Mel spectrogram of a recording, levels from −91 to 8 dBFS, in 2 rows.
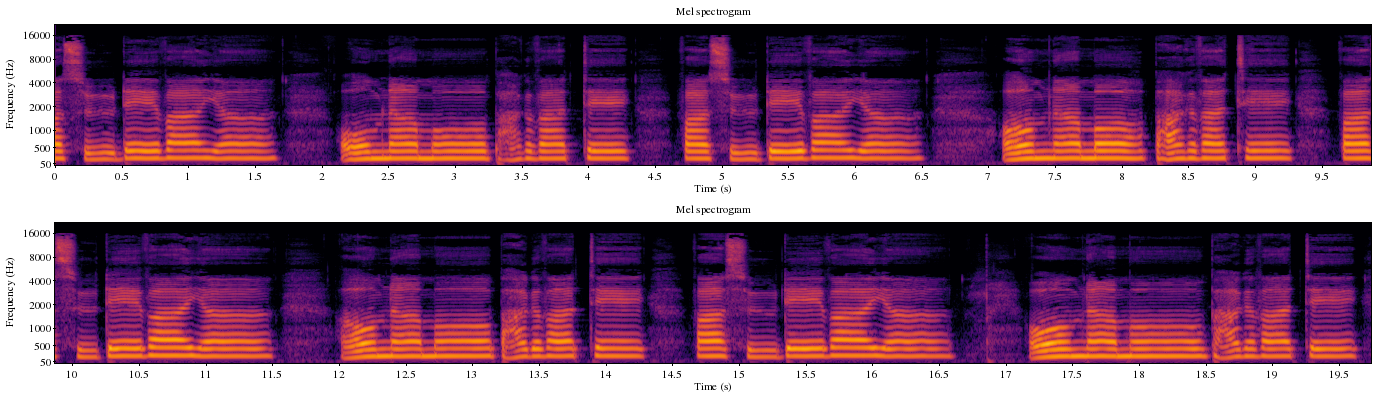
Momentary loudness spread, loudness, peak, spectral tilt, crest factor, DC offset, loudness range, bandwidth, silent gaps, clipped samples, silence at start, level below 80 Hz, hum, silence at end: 10 LU; -17 LUFS; -2 dBFS; -6.5 dB/octave; 16 dB; under 0.1%; 2 LU; 15 kHz; none; under 0.1%; 0 s; -60 dBFS; none; 0.1 s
